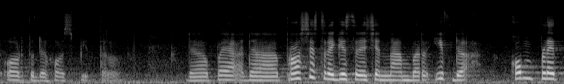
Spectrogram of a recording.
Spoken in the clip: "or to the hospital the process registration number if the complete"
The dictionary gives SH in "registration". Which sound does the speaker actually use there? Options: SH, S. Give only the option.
S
